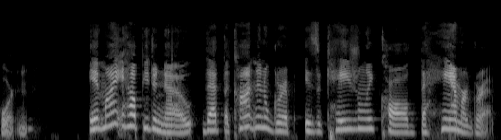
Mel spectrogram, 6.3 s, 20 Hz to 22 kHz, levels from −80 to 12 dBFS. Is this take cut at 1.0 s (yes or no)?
yes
